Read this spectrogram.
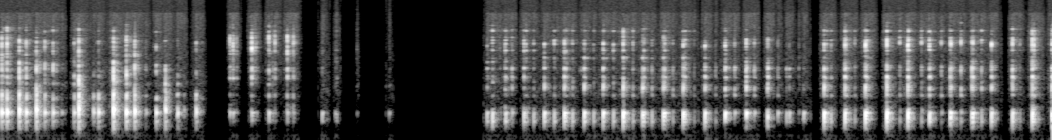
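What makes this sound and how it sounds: Painted fingernails and fingertips tap and scratch on the white printed lid and clear sides of a small, round plastic tub full of green textured slime. The result is a quiet, rapid, uneven run of short, dry clicks with a hollow midrange tone and bright edges. The clicks thin out and pause for about a second midway, then pick up again, steady and dense.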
